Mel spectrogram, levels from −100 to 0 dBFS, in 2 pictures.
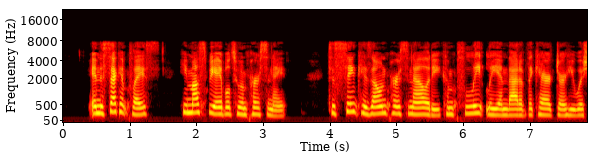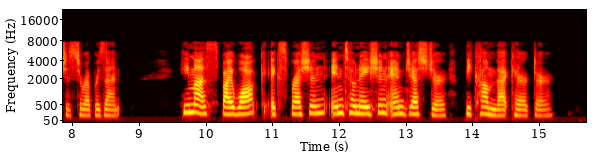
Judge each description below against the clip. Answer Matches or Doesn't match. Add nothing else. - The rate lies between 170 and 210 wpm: Doesn't match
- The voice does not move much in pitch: Doesn't match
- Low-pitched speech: Doesn't match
